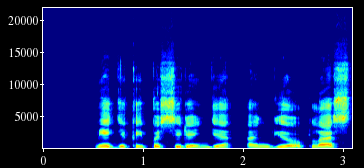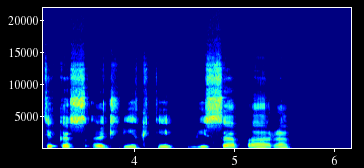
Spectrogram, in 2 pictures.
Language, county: Lithuanian, Utena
